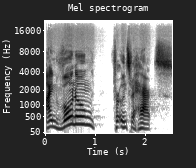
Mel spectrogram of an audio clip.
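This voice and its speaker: A man talks at a very slow pace with very wide pitch swings. The recording is very clean, with a silent background. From rural farm upbringing. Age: 60s. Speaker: guest preacher. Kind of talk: sermon. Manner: halting, many fillers.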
